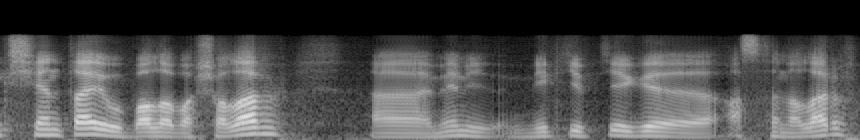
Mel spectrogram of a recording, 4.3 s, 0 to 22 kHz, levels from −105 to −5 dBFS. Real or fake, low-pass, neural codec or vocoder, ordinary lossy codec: fake; none; codec, 16 kHz, 0.3 kbps, FocalCodec; none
